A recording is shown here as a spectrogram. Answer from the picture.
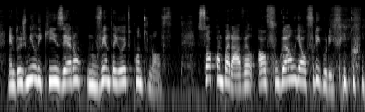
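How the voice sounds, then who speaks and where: Over noticeable background noise, a woman with a fairly high pitch talks at a very slow pace, with ordinary pitch variation and very even loudness. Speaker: interviewer. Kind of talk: interview with read-out quotes.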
